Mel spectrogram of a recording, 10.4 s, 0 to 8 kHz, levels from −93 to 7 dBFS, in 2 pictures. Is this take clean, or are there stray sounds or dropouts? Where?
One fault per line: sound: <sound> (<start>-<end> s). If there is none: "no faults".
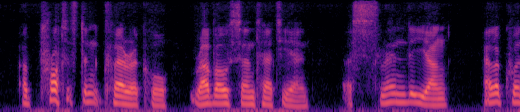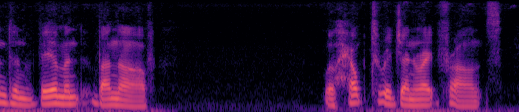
no faults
